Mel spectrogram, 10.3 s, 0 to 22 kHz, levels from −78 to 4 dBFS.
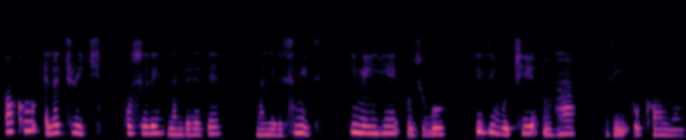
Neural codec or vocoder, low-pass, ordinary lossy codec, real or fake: codec, 32 kHz, 1.9 kbps, SNAC; 7.2 kHz; none; fake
